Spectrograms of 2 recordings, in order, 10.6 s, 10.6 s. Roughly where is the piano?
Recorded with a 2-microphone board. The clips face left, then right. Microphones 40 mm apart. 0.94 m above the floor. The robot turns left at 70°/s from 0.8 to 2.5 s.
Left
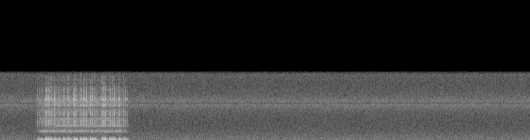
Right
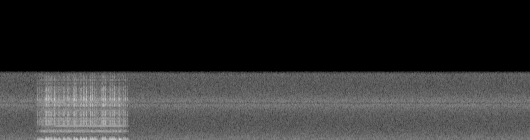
No piano in this recording.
